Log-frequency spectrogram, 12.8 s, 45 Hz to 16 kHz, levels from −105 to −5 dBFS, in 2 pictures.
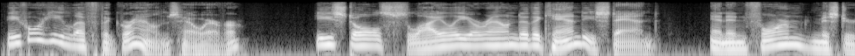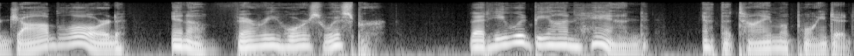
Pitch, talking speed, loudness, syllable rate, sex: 120 Hz, 160 wpm, -19 LUFS, 4.7 syllables/s, male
